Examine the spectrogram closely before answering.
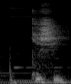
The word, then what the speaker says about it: Kishi: Yusuke Koshi. Kishi. Kishi.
